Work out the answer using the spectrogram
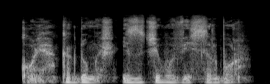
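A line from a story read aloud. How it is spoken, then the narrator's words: Whisper. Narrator (Russian): шепнул Вадим программисту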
